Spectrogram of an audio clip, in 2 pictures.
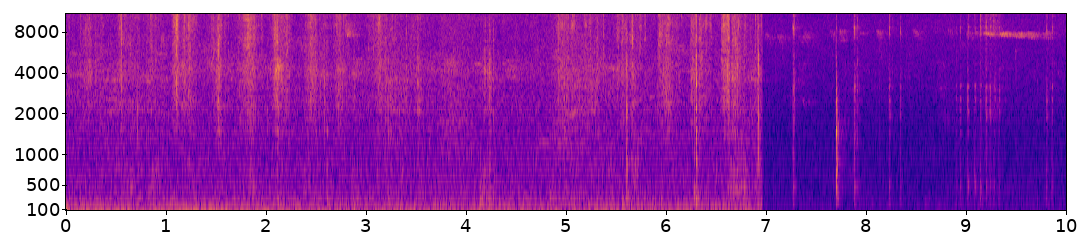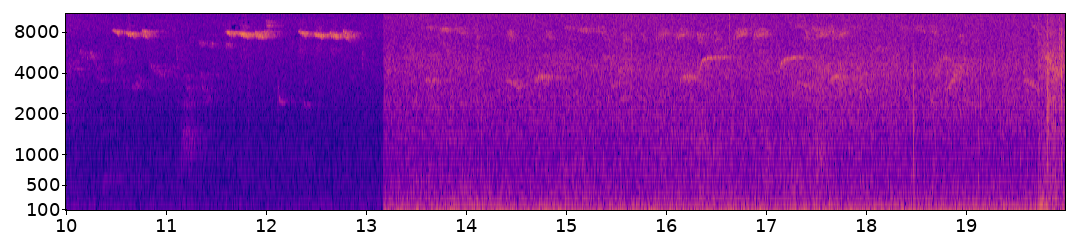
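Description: Chopsticks stirring and clicking against a stainless steel Sierra cup over a steady outdoor noise. About seven seconds in, the sound drops to a quiet stretch with high bird chirps. About thirteen seconds in, the steady noise returns with birdsong.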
